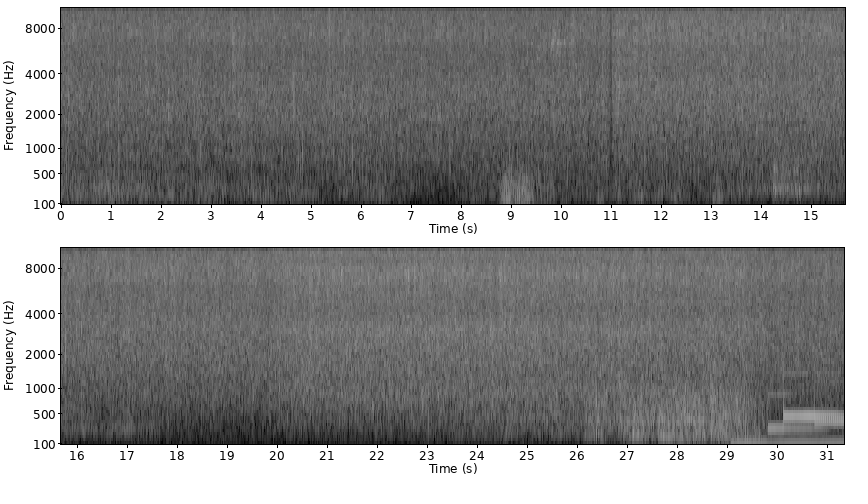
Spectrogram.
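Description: Steady rain with rolls of thunder: a short rumble about nine seconds in, a softer one a few seconds later, and a longer rumble building near the end.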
